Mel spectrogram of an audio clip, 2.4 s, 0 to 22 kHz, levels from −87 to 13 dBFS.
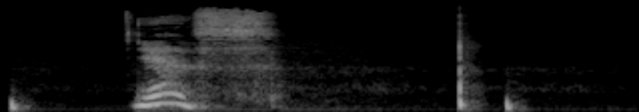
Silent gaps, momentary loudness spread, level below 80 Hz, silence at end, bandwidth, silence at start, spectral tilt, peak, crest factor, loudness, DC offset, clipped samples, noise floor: none; 15 LU; -76 dBFS; 0.45 s; 16 kHz; 0.05 s; -3.5 dB/octave; -10 dBFS; 22 dB; -31 LUFS; under 0.1%; under 0.1%; -70 dBFS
